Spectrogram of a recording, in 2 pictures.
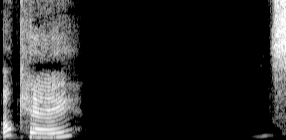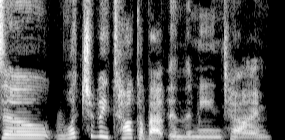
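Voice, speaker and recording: Voiced by a woman, a soft-spoken mother reassures her child in a slow, unhurried voice that still rises and falls with feeling. She sounds protective and calm. The recording is close and dry. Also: mid-range voice, dry recording, faint music behind. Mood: soothing. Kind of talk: one-voice audio drama.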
